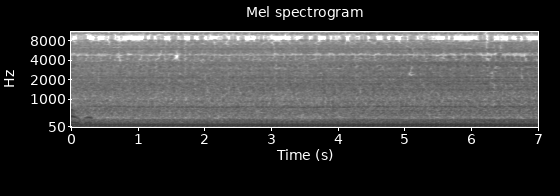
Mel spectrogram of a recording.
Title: BMW engine noise cold start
